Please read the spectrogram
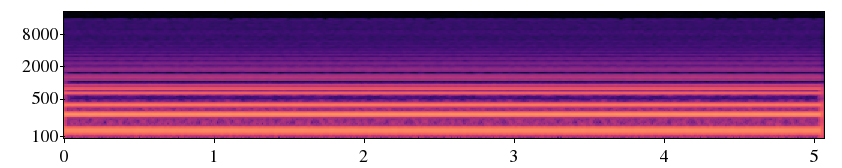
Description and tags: TX81z wave6
A raw single oscillator tone from a Yamaha TX81z. Also sort of a half cycle sine wave.
digital, electronic, loop, raw, sample, synth, synthesis, tone, tx81z, wave, yamaha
